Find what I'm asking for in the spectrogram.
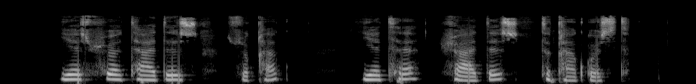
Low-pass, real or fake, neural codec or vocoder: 9.9 kHz; real; none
